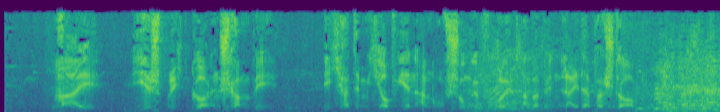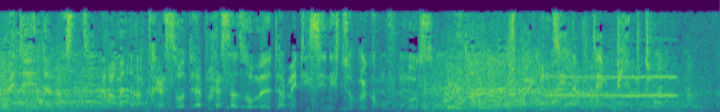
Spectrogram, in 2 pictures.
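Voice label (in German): Ansagen für Anrufbeantworter; alf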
